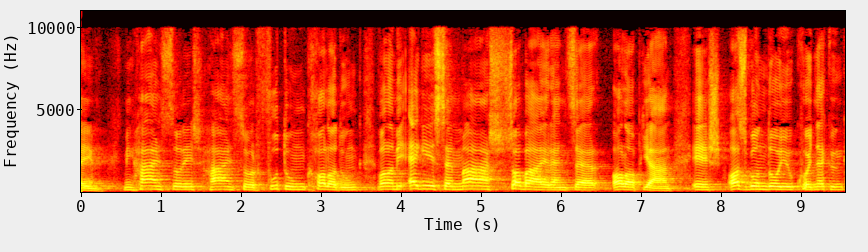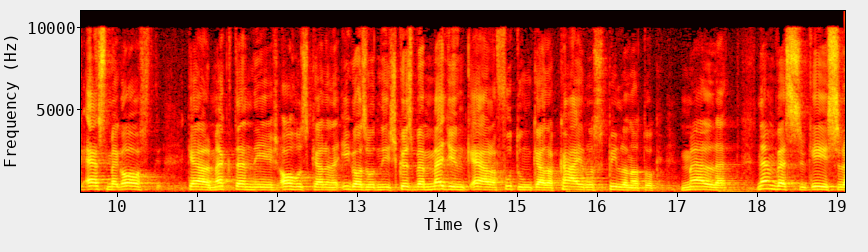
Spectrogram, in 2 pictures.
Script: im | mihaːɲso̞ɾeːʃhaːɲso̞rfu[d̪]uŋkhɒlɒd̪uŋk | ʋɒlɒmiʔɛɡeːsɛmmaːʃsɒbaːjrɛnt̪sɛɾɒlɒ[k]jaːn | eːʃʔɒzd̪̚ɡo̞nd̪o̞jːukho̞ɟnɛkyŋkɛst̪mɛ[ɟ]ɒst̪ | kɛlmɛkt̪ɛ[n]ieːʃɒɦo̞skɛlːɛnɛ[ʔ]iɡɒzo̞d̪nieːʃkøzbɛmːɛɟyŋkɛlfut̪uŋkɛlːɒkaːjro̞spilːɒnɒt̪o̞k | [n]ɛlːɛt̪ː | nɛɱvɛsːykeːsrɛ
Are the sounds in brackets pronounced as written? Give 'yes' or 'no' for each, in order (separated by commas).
no, no, no, no, yes, no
